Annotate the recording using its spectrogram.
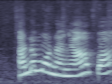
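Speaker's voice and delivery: unfriendly, sharp, harsh, very high-pitched tone. Showing the high tone someone suddenly uses mid-conversation: harsh, raised tone. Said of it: "bukan nada tinggi. Kalau kita baru aja ngobrol tiba-tiba udah yang".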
